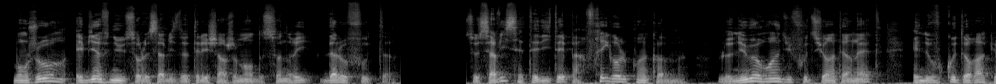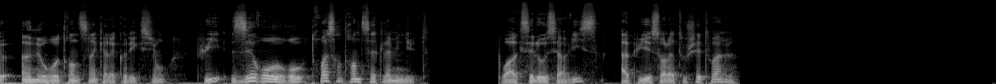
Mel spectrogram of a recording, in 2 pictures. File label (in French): publicité; allo foot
